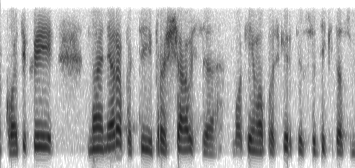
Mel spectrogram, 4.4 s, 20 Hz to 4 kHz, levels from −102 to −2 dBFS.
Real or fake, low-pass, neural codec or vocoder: real; 3.6 kHz; none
